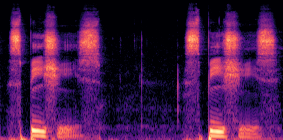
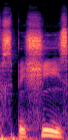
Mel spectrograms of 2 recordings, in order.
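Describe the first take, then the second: First: Species as SPEE-sheez, first syllable stressed; correct pronunciation. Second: Species as spih-SHEEZ, stress on the end; mispronunciation. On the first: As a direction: say species with two long E vowels, stress first. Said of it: "word is actually pronounced as". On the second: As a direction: say species wrongly with short first vowel. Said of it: "many of you have been". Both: Shown as a demonstration.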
